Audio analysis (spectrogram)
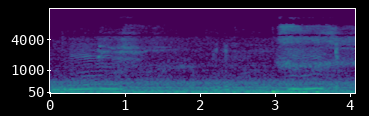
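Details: Mashariq goats, eight adults with twelve young, at Al-Summan: two low, steady bleats, one lasting almost a second near the start and a shorter one toward the end, over quiet background rustle.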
